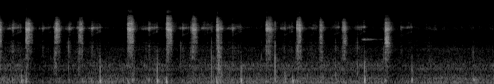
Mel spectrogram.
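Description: A rubber air blower puffs air in short bursts.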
